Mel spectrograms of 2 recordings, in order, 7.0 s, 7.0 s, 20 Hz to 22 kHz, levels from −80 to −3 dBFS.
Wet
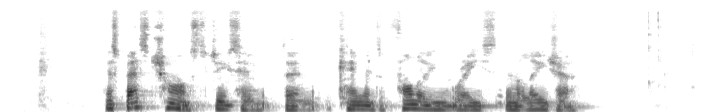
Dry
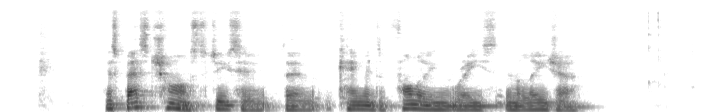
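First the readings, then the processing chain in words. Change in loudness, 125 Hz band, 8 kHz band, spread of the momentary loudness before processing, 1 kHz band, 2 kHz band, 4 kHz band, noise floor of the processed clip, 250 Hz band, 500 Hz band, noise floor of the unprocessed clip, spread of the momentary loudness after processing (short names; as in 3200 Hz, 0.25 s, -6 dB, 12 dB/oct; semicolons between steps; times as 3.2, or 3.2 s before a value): +1.0 dB, +0.5 dB, +2.0 dB, 8 LU, +2.0 dB, +2.0 dB, +2.0 dB, -78 dBFS, +1.0 dB, +1.5 dB, -76 dBFS, 10 LU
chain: reverb removal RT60 0.9 s; gain +2.5 dB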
